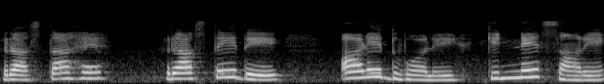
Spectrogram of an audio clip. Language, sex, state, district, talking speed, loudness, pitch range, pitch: Punjabi, female, Punjab, Kapurthala, 80 wpm, -16 LUFS, 215-290 Hz, 265 Hz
